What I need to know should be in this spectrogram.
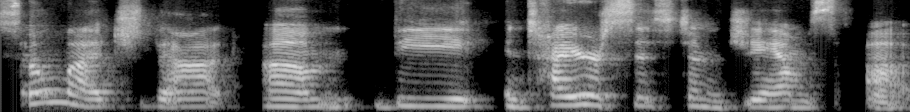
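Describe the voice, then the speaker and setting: Speaking at a very slow pace, a woman with a fairly high pitch shows ordinary pitch variation. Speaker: agile coach and conference speaker. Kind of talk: conference talk. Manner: halting, many fillers.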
